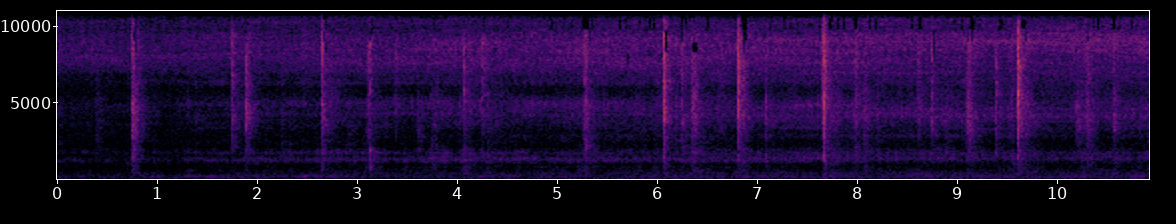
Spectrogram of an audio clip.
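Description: HO scale model freight train rolling past on its track: a faint, steady low rumble with irregular sharp clicks from the wheels on the rails, the loudest few clicks coming in the second half.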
